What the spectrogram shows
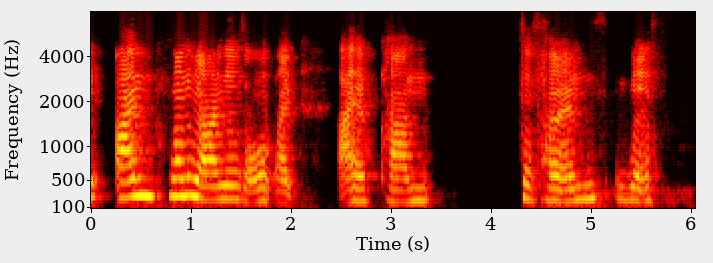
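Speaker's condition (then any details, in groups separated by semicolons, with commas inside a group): Moebius syndrome; paralyzed tongue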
